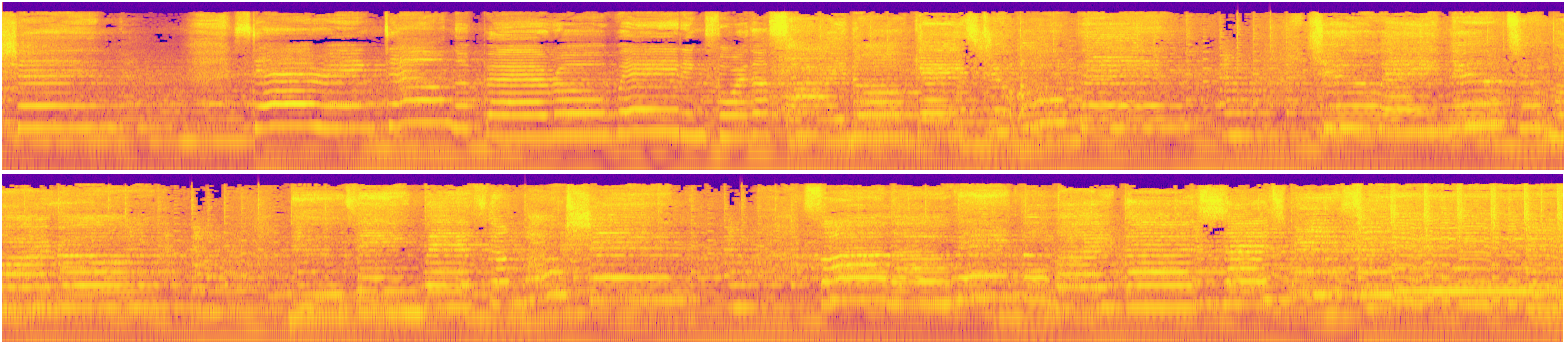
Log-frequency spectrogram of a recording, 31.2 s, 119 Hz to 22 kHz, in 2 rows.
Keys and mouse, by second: 0.0-8.5 typing, 9.1 Return, 10.1 click, 12.9 Caps_Lock, 15.1-16.9 typing, 18.0 right click, 20.4 click, 23.3 click, 25.9-31.2 drag.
